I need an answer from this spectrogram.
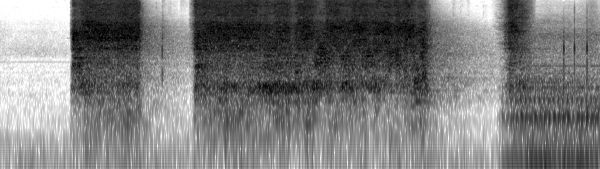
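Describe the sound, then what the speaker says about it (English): Compressed air sprayed from a can into a truck, two long loud hissing bursts with a short break between, then a third burst starting near the end, no talking. "I'm gonna spray some compressed air up there before I do anything"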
